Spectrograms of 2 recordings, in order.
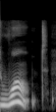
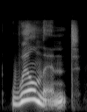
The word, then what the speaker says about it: won't: It is not willn't, it is won't. For example, I won't forget your birthday, I promise. Ah, won't. It has that round O sound, like in the word go or home.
